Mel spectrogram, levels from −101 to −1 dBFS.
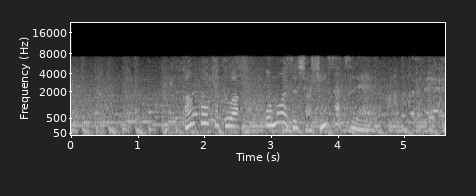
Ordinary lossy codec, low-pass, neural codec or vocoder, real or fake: none; 7.2 kHz; codec, 16 kHz, 8 kbps, FunCodec, trained on Chinese and English, 25 frames a second; fake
